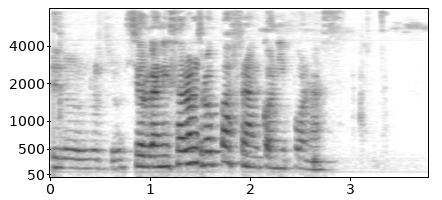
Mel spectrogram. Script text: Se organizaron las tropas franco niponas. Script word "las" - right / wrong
wrong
